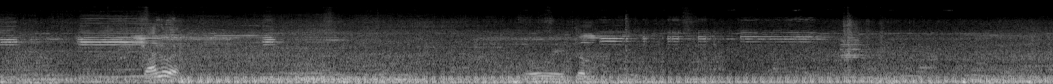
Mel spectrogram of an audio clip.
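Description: Motorcycle engine idling steadily, a low even rumble, with short high tones coming and going over it.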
